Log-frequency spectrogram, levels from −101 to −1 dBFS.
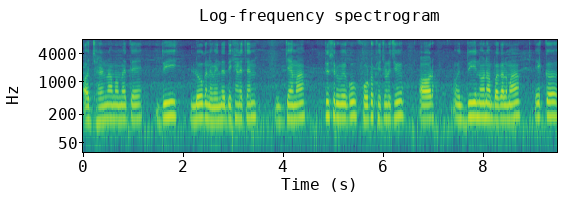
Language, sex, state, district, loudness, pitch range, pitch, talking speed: Garhwali, male, Uttarakhand, Tehri Garhwal, -18 LUFS, 155-175 Hz, 160 Hz, 140 wpm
